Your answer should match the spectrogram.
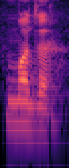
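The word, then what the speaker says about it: mother: तो इसके बारे में टी एच वैसे तो थ की आवाज निकालता है ठीक है टी एच हमारा वैसे तो थ की आवाज निकालता है ठीक है लेकिन इस केस में जो हमारा यह टी एच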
